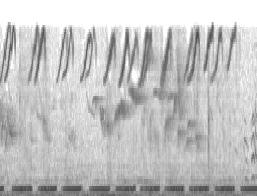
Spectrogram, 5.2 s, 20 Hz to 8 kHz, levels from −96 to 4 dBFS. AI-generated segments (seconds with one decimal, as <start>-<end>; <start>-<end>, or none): 0.4-1.0; 2.1-4.8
